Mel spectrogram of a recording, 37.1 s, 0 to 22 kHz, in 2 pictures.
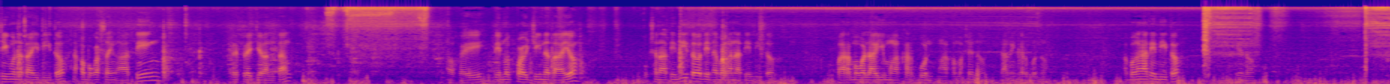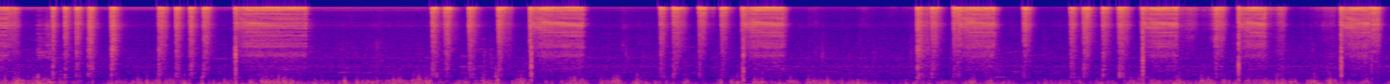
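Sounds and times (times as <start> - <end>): gas hissing from tube: 4.3 - 5.8, 9.2 - 15.1, 16.0 - 22.7, 24.2 - 26.4, 27.3 - 29.0, 30.8 - 37.0.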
